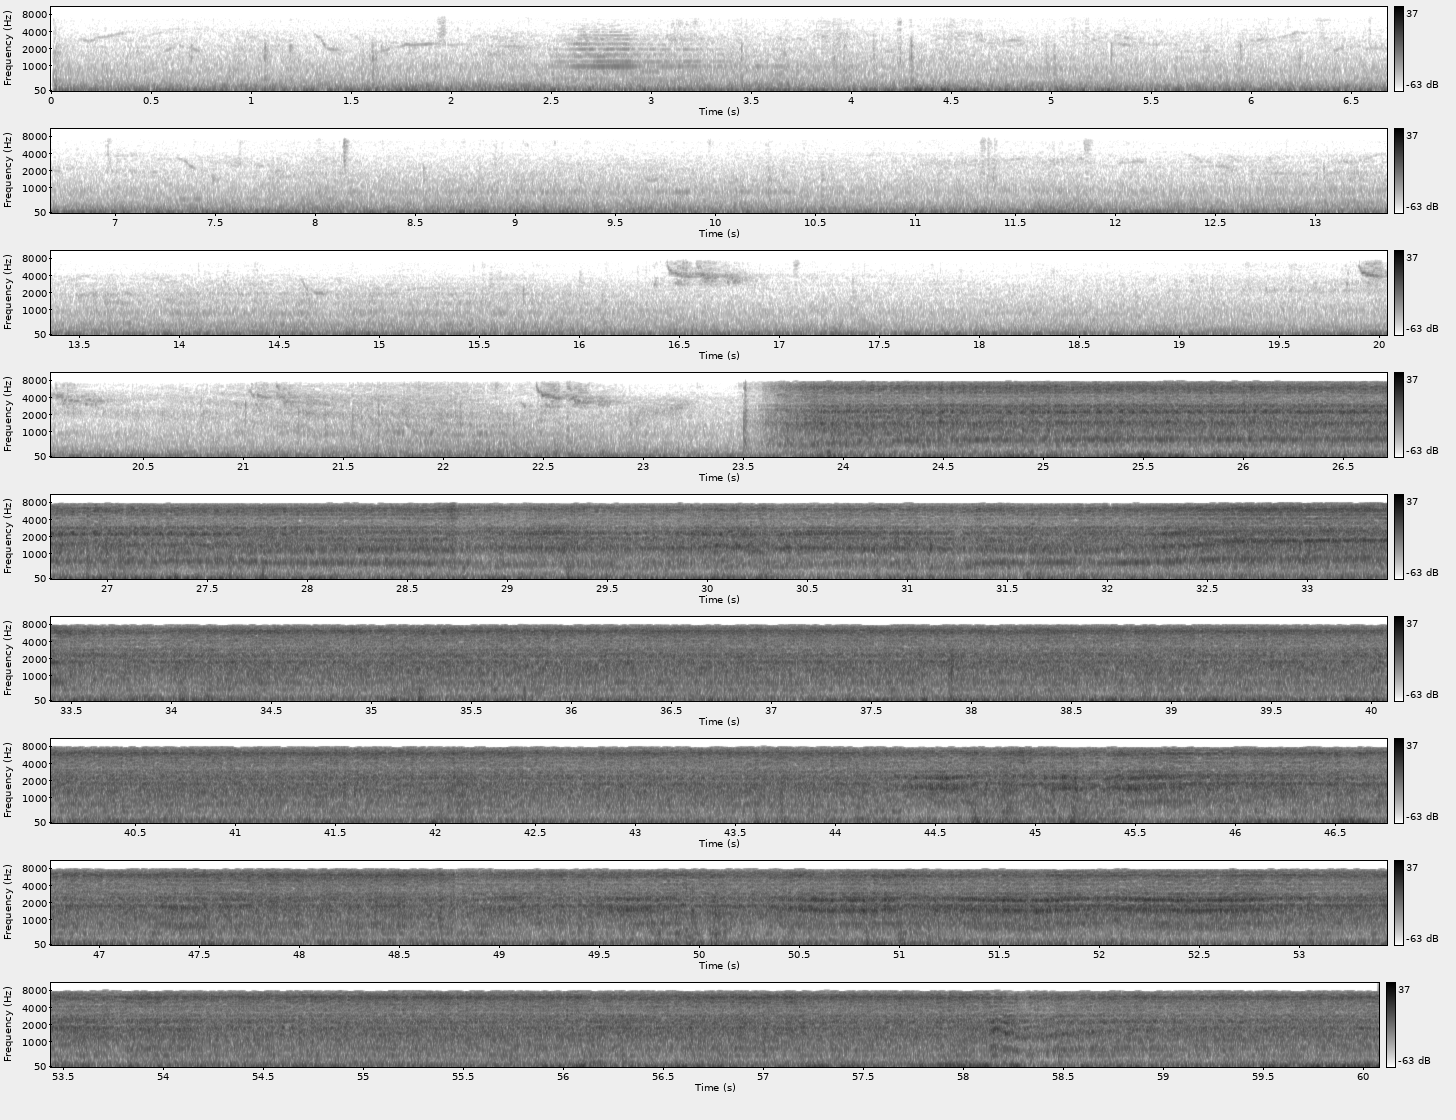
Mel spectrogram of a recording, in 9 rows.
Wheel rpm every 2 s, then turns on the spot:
0, 0, 0, 0, 0, 0, 0, 0, 0, 0, 0, 10, 150, 160, 160, 160, 210, 230, 230, 230, 230, 230, 220, 230, 230, 220, 220, 230, 230, 210.
none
